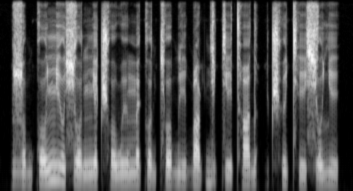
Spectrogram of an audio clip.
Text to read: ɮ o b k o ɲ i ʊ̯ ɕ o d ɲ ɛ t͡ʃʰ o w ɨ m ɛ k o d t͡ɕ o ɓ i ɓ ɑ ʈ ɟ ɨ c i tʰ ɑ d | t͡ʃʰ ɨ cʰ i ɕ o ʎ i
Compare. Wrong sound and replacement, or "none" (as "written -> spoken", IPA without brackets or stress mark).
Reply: t͡ɕ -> cʰ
